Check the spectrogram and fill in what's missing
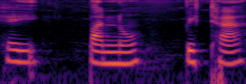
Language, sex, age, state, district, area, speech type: Odia, female, 30-45, Odisha, Balasore, rural, spontaneous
